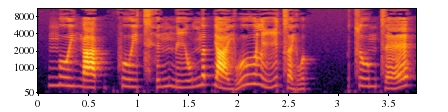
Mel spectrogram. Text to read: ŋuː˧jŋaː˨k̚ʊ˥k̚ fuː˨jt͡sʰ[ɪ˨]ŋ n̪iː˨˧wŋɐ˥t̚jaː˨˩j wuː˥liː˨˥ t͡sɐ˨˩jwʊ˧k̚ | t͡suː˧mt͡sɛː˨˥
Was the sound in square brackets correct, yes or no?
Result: no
